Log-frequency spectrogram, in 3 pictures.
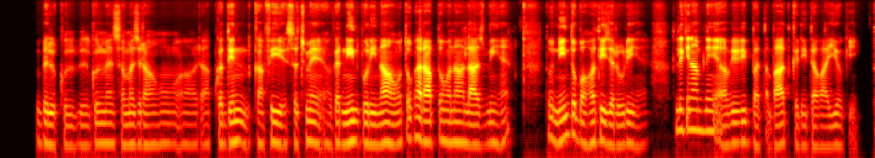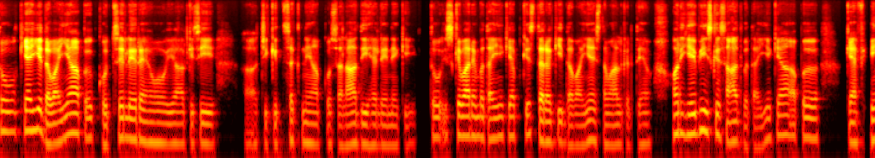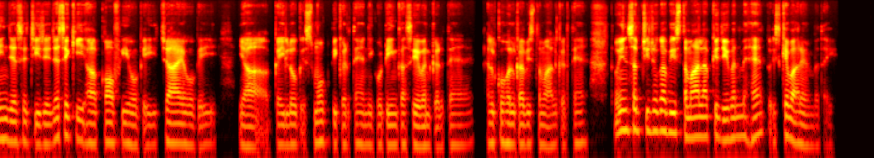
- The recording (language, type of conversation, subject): Hindi, advice, स्क्रीन देर तक देखने के बाद नींद न आने की समस्या
- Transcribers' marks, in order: in English: "स्मोक"; in English: "अल्कोहल"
